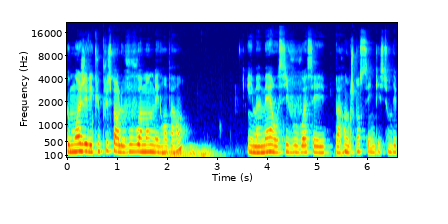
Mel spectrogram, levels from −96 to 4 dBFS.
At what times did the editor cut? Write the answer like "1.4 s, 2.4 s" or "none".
5.5 s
